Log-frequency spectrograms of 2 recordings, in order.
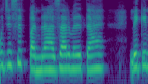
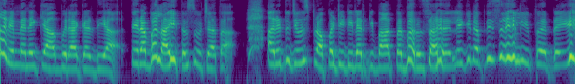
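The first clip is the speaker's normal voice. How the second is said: louder wailing sobs, put on to win sympathy; loud fake crying; 4 dB louder than usual. Friend caught lying bursts into loud fake crying. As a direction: blubber theatrically through the words. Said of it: "जोर-जोर से रोने लगती है".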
